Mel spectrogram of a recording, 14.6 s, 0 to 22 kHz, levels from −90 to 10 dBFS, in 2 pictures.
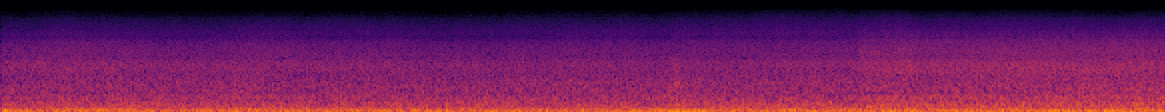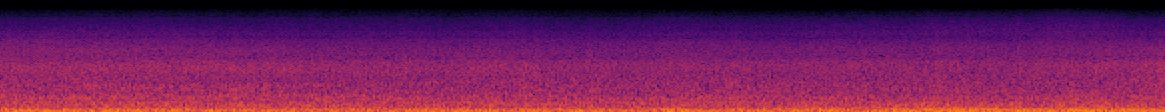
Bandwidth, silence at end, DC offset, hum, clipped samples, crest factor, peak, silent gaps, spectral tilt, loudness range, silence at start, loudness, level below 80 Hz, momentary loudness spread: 12.5 kHz; 0 s; under 0.1%; none; under 0.1%; 14 dB; -10 dBFS; none; -6.5 dB/octave; 3 LU; 0 s; -27 LUFS; -26 dBFS; 4 LU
